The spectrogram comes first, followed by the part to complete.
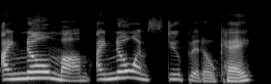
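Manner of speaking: put-on child's voice, tearful, speaking through tears. Retelling what a child said after being yelled at: imitating a tearful child. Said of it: "he looked at me with tears in his eyes".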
